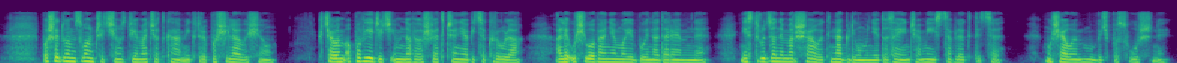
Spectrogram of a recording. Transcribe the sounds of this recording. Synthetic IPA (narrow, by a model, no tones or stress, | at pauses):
pɔʂɛd̪wɛmzwɔnt͡ʂɘt͡ɕɕɛ̃zd̪vʲemat͡ɕɔt̪kamʲikt̪uɾɛpɔɕilawɘɕɛ | xt͡ɕawɛmʔɔpɔvʲjed͡ʑet͡ɕimnɔvɛɔɕfʲjat̪t͡ʂɛɲavʲit̪sɛkɾula | ʔalɛʔuɕiwɔvaɲamɔjɛbɘwɘnad̪aɾɛmnɛ | ɲɛst̪ɾud̪zɔnɘmaɾʂawɛknaɡlʲiwmɲɛd̪ɔzajeɲt͡ɕamʲjejst̪savlɛkt̪ɘt̪sɛ | muɕawɛmːubɘt͡ɕpɔswuʂnɘ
